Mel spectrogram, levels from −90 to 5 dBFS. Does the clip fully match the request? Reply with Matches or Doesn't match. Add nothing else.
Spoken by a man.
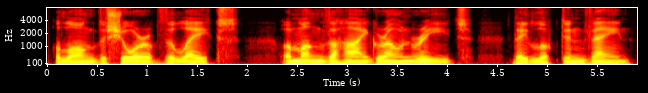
Matches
